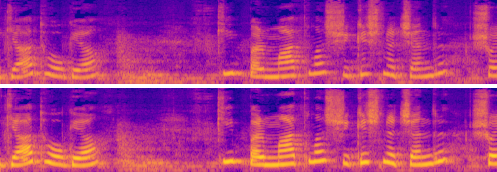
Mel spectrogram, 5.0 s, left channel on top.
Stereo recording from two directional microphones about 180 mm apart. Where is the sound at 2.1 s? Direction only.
30° right (ahead or behind).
